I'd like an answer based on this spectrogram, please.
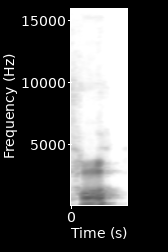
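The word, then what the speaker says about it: ห้า: And then it's like in Thailand, we laugh with the number five cuz five is pronounced ha.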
